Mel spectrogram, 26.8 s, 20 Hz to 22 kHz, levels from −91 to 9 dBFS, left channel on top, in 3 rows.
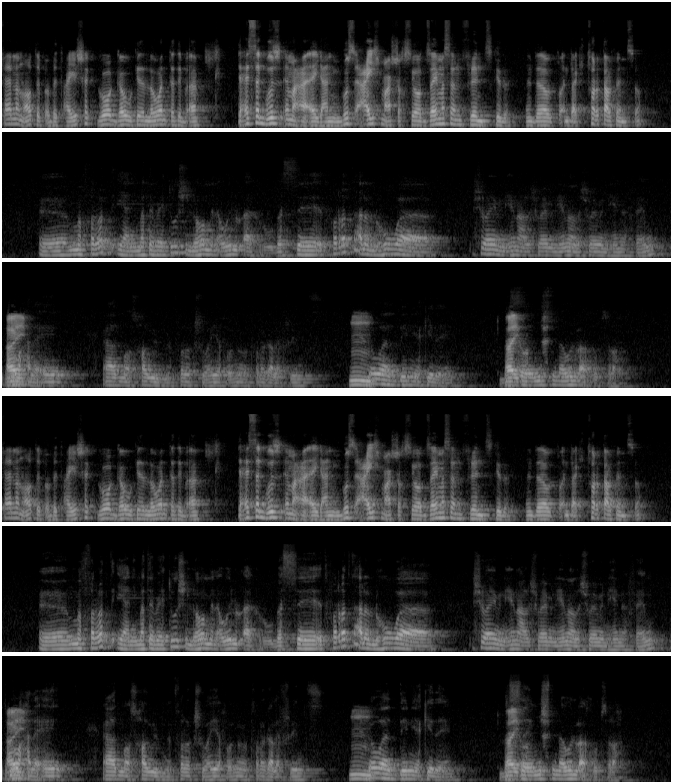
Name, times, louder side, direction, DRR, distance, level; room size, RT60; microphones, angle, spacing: voice 1, 0.0-2.8 3.2-8.5 17.9-18.1 22.5-22.8 24.6-24.9, left 2 dB, 15° left, 14 dB, 0.3 m, -33 dB
voice 2, 9.4-14.7 15.2-18.6 19.2-21.9 22.7-23.9 24.5-26.1, right 3 dB, 90° right, 9 dB, 0.9 m, -37 dB
12.0 x 9.6 x 2.7 m, 0.77 s
head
